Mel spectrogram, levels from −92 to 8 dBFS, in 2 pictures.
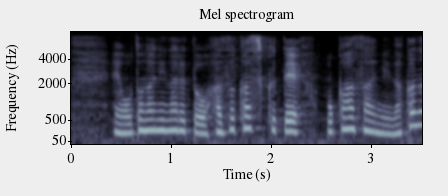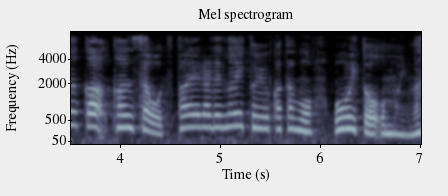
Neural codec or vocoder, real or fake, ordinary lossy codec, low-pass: codec, 16 kHz, 16 kbps, FreqCodec, smaller model; fake; AAC, 32 kbps; 7.2 kHz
